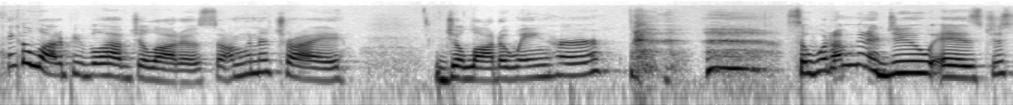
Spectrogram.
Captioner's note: laughs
